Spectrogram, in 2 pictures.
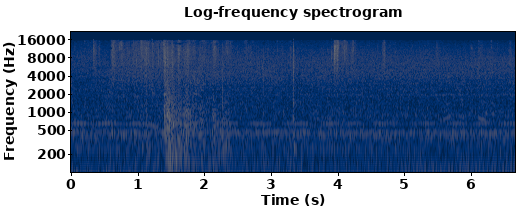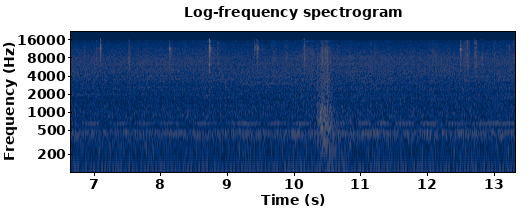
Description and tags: Field recording of people working during the wine harvest in the Penedès area (Barcelona). Dumping grapes to the tractor. Recorded using a Zoom H4.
